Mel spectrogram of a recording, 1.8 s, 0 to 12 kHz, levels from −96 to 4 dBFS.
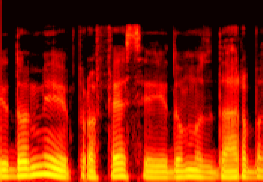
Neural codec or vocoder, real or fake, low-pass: codec, 16 kHz, 16 kbps, FreqCodec, larger model; fake; 7.2 kHz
